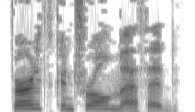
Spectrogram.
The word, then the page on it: birth-control method: British English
